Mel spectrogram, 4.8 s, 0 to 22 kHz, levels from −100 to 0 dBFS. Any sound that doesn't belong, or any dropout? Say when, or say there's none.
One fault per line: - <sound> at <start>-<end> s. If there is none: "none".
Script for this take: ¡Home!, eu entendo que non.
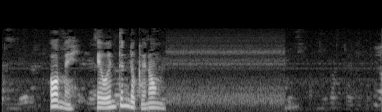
none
